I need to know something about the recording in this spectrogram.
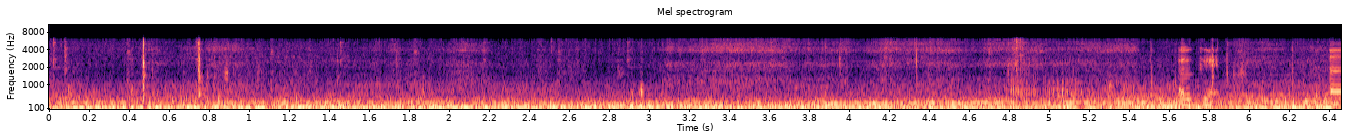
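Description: A car running, heard from inside the cabin: a steady low rumble with a few faint clicks.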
